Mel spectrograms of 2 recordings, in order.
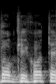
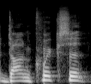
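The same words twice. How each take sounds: First: It is said with a native Spanish accent. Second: It is said with an English-sounding accent. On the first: This is how it should be said. The speaker calls it right. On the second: This is how a poor teacher said it. The speaker calls it wrong.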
